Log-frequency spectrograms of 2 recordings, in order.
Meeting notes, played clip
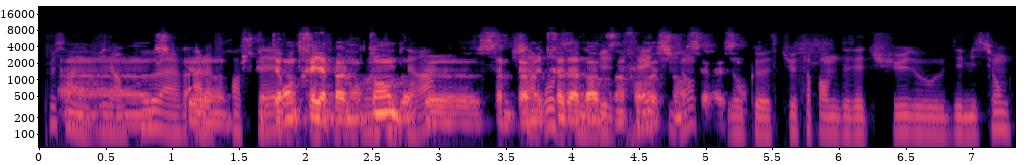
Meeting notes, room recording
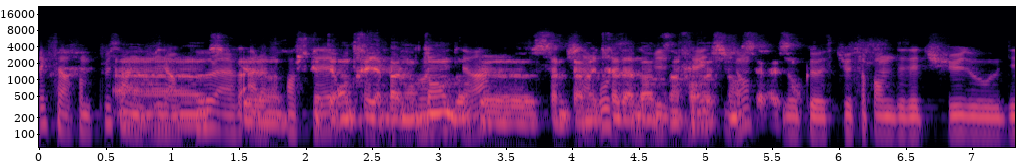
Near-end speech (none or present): none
